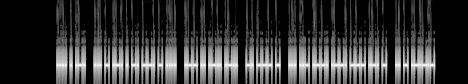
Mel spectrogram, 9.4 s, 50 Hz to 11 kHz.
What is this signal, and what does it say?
Morse code, heard as a keyed tone, about 44 wpm, 700 Hz. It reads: HER STRENGTH WILL NOT SUPPORT IT.
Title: Sentences from Top 1300 Words 45wpm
